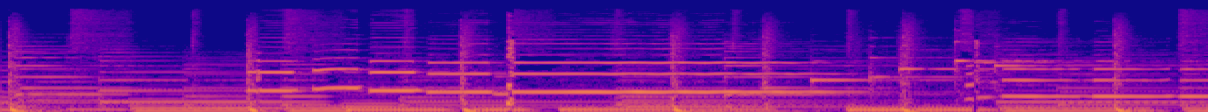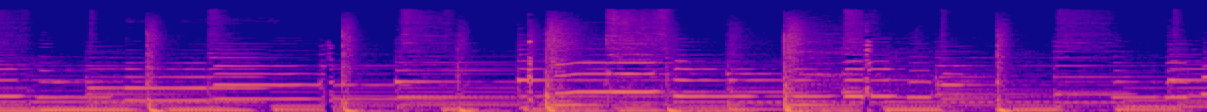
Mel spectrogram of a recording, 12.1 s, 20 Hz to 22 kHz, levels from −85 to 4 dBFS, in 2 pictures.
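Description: Brief glitches, each 30 to 60 ms long, interrupt the audio at 1.27–1.30 s, 2.52–2.57 s, 4.85–4.89 s, 7.64–7.70 s, 8.66–8.69 s and 10.33–10.39 s. Each one spans roughly one to two 26.1 ms frames, and the sound skips forward across it. The likely cause is a broken MP3 bit reservoir. Frames were lost, and the frames that followed pulled their borrowed data from the wrong bytes, so they decoded as garbage. On a waveform each spot shows an abrupt discontinuity. On a spectrogram it shows as a narrow vertical band that breaks the surrounding pattern.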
